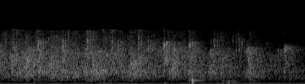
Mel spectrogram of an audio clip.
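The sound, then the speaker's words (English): A crowd applauds steadily, a dense wash of many hands clapping at once with sharp individual claps poking through, sustained at an even level throughout. “It's okay to clap, because that's a rejoicing moment.”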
